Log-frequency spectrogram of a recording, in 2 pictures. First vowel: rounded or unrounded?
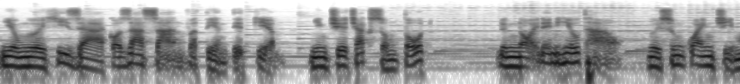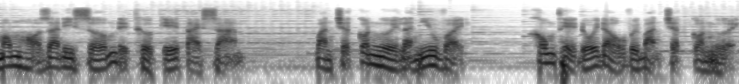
unrounded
